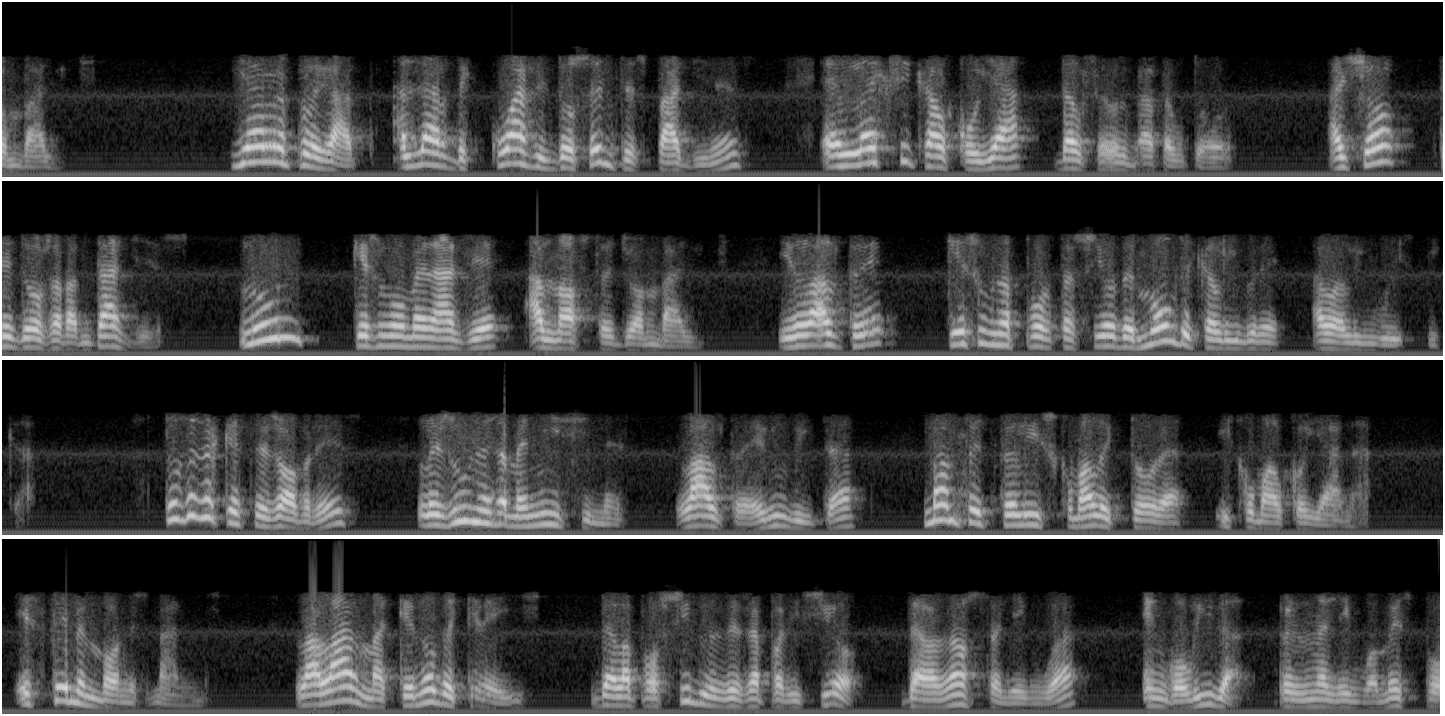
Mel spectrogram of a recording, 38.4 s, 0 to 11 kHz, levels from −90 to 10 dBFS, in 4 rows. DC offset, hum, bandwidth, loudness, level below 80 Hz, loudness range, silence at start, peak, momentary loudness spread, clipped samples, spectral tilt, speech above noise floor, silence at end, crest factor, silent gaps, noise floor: under 0.1%; 50 Hz at -50 dBFS; 4.8 kHz; -17 LUFS; -52 dBFS; 4 LU; 0 s; 0 dBFS; 14 LU; under 0.1%; -8 dB/octave; 36 dB; 0 s; 18 dB; none; -52 dBFS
